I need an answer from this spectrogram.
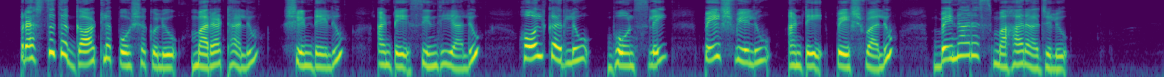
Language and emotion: Telugu, neutral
